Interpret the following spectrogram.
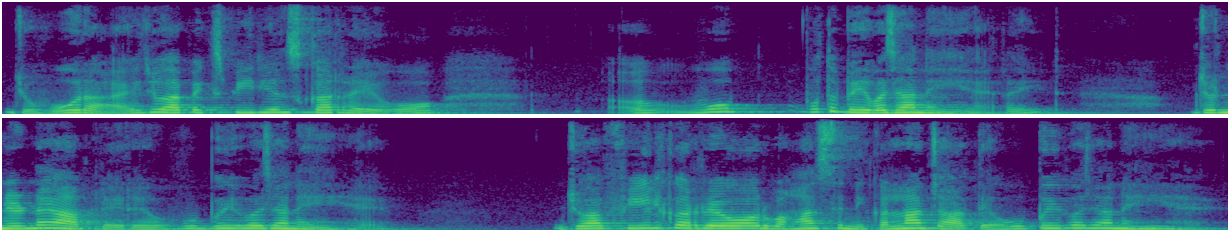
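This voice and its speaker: A woman giving a slow, searching spiritual guidance talk as an intuitive reader, moving between Hindi and English. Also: fairly high pitch, darkish tone. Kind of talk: reflective spiritual guidance monologue.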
